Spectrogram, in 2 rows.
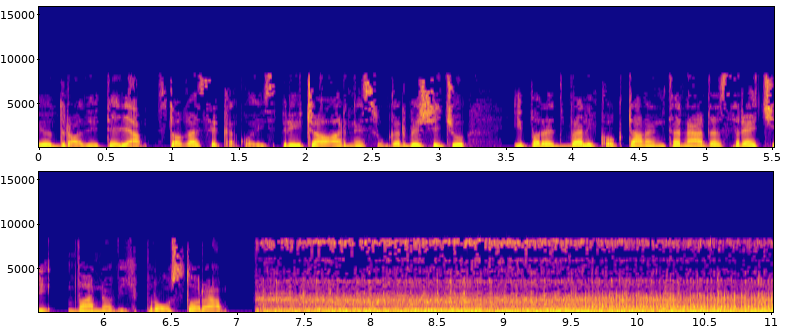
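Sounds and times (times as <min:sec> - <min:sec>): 
speech: 0:00.0 - 0:07.6
decades-old metal lathe running with mechanical hum and rattling drone: 0:07.2 - 0:11.0.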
